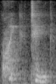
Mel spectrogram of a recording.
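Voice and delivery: soft urgent whisper. A narrator's reading. Peter sneaking in, whispering urgently to Tink. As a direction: hush it so no one wakes. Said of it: "Peter whispered".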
